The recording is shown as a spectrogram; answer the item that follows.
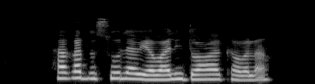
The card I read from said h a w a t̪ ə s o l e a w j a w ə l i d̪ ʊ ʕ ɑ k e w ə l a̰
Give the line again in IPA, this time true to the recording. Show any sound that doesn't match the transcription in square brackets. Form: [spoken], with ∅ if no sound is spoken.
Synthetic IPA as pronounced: h a [ɣ] a [d̪] ə s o l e a w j a w [ɑ] l i d̪ ʊ ʕ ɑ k [a] w ə l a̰

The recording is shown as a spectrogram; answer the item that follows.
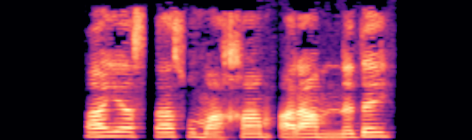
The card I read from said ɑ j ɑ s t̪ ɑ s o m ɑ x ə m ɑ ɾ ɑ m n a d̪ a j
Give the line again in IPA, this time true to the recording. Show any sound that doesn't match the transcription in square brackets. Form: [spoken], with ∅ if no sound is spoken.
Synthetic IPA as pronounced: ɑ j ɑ s t̪ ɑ s o m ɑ x [ɑ] m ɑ ɾ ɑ m n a d̪ a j

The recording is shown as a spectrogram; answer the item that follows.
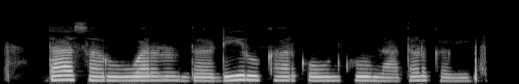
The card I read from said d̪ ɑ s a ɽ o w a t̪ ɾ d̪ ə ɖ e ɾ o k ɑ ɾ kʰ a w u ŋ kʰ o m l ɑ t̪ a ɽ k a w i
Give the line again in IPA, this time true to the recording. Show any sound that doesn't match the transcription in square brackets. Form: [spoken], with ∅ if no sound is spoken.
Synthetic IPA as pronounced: d̪ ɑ s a [ɾ] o w a [∅] ɾ d̪ ə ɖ e ɾ o k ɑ ɾ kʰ a w u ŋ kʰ o m l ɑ t̪ a ɽ k a w i

